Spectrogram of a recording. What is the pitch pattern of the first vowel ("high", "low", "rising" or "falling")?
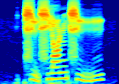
low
